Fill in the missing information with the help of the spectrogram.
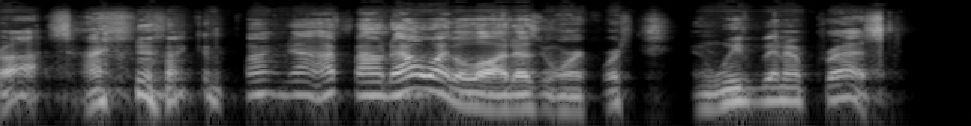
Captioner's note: chuckles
